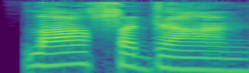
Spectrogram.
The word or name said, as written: lophodont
